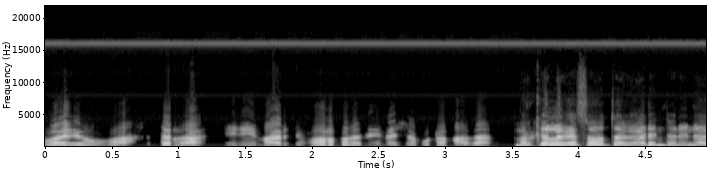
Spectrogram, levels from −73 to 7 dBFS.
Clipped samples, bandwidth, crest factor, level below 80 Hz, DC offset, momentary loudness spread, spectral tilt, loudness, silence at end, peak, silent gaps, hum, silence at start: under 0.1%; 17.5 kHz; 16 dB; -54 dBFS; under 0.1%; 10 LU; -3.5 dB/octave; -17 LUFS; 0 s; 0 dBFS; none; none; 0 s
